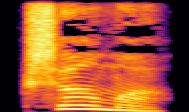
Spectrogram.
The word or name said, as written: ಕ್ಷಮ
